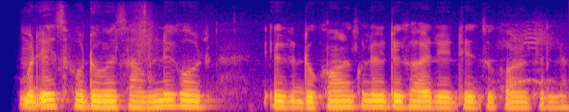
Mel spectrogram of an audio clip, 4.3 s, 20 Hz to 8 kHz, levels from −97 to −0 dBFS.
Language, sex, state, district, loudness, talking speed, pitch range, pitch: Hindi, male, Madhya Pradesh, Umaria, -16 LUFS, 225 wpm, 110-120 Hz, 115 Hz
